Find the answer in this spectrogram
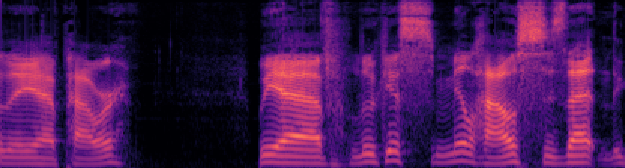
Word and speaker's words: Lucas Millhouse: their mics so they have power we have Lukas Milhouse is that the correct way to say your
